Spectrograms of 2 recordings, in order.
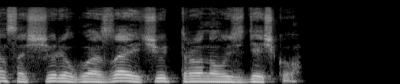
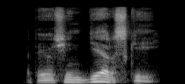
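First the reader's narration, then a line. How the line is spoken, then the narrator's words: Quiet. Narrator (Russian): негромко сказал вельможа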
